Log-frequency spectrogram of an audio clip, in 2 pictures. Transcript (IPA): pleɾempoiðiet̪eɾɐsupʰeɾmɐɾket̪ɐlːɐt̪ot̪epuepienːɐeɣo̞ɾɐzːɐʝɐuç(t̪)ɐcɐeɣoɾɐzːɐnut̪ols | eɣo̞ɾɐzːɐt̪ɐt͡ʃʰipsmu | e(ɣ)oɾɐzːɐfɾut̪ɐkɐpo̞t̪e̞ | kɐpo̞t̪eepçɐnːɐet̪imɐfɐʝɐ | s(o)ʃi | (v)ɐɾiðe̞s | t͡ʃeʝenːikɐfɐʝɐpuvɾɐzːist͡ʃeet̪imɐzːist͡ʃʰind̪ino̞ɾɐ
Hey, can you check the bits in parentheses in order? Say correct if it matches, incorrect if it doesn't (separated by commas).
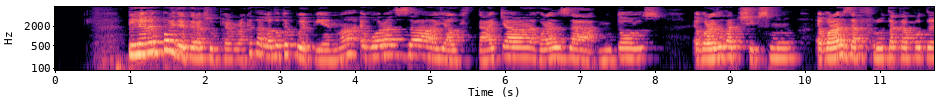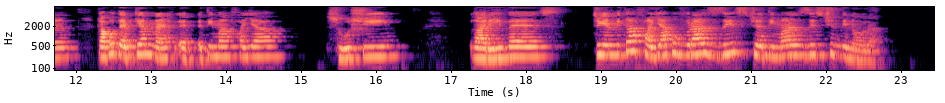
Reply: correct, correct, incorrect, incorrect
